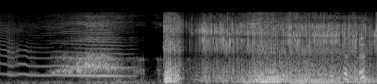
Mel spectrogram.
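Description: fart sound effect

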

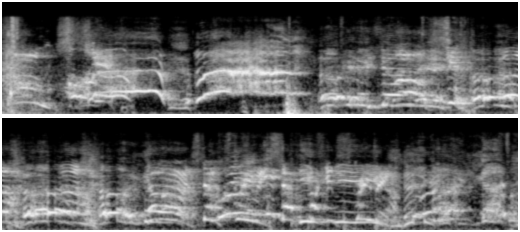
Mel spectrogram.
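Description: man screaming in pain

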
